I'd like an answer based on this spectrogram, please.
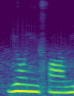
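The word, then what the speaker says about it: uniform: अभी हमने देखा था कि कभी कभी कुछ वर्ड्स में स्टार्टिंग में वॉवल लिखा होता है बट आवाज़ आ रही है कॉन्सोनेंट की, यूनिफॉर्म, यूनिवर्स।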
